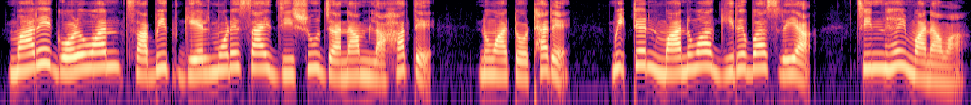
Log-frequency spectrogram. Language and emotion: Santali, neutral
